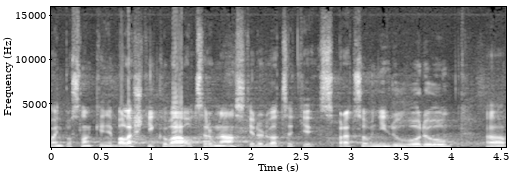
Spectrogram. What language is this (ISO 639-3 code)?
ces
